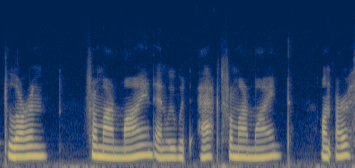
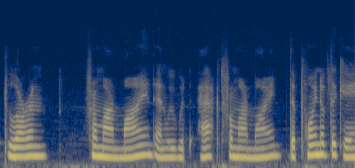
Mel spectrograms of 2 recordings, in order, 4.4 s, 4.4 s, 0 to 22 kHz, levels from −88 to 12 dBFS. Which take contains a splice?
second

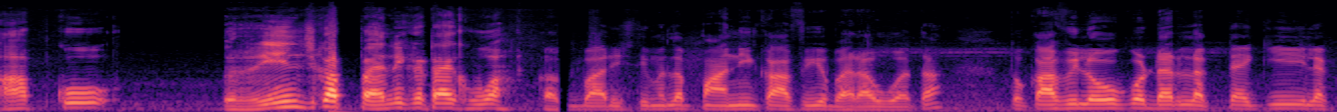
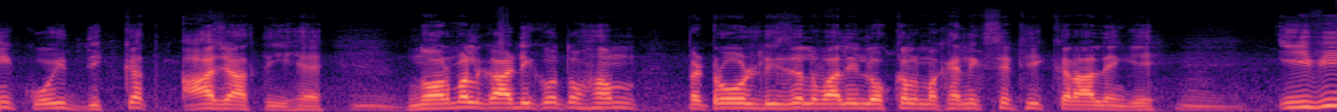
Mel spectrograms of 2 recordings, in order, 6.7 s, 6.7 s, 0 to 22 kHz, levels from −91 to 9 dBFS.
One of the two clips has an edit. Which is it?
first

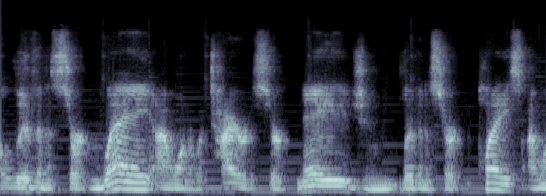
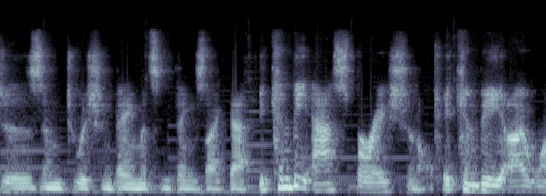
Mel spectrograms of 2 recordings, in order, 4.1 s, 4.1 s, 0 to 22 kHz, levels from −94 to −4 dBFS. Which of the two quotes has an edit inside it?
second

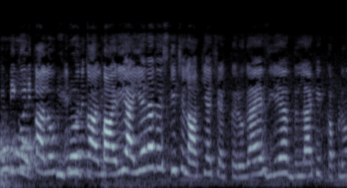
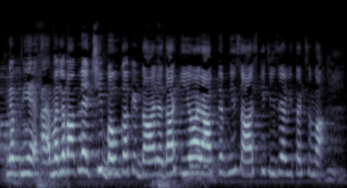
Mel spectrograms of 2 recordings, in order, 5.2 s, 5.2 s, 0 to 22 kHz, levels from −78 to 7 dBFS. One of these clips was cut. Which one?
first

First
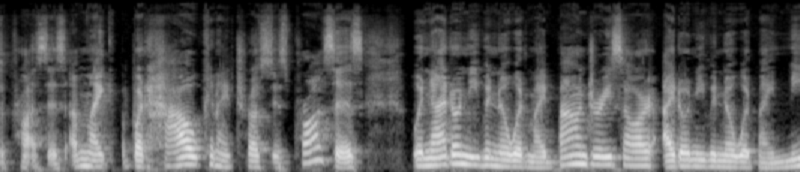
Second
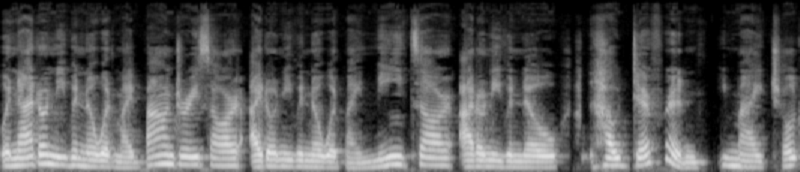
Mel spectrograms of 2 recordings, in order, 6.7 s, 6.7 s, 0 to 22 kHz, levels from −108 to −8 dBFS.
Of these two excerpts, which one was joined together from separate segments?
second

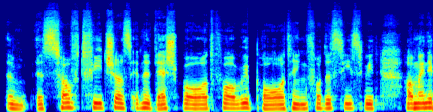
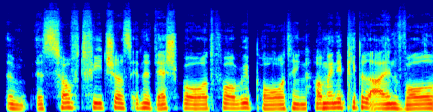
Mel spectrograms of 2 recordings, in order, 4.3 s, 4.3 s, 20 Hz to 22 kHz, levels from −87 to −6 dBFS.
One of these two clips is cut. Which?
second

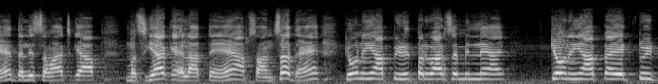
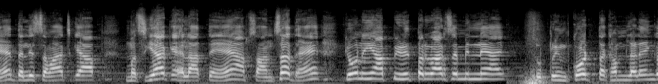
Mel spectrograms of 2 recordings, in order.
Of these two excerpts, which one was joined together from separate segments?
second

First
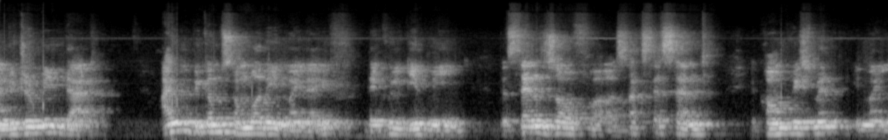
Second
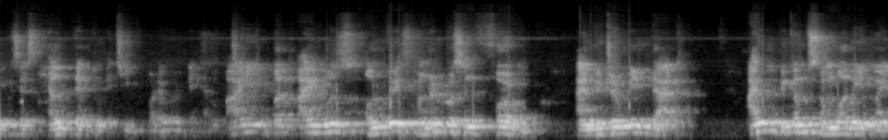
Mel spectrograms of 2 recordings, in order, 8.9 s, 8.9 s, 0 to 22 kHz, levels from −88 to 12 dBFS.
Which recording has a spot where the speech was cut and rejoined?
second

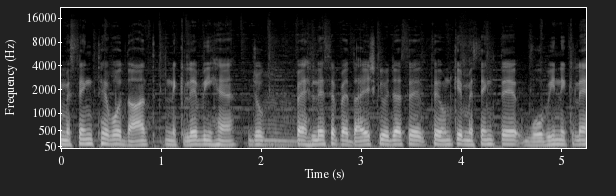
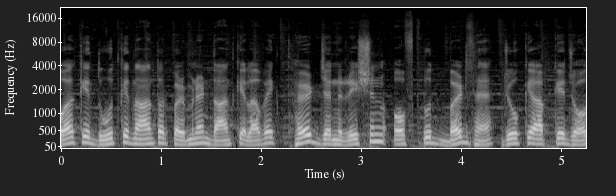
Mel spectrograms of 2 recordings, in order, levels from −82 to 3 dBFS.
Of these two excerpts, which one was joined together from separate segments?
second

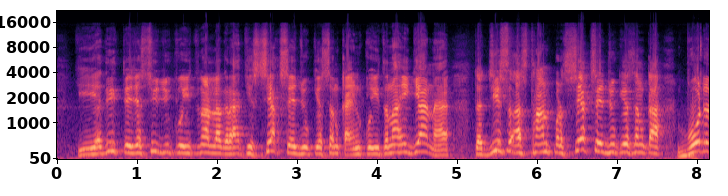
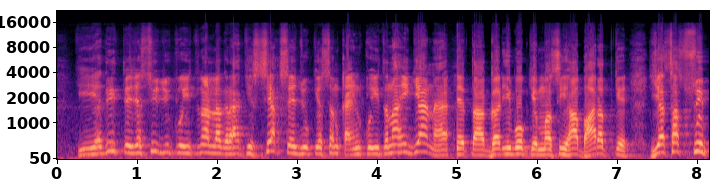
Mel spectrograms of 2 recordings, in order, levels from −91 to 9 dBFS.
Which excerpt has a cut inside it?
second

